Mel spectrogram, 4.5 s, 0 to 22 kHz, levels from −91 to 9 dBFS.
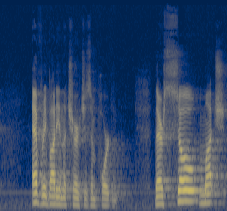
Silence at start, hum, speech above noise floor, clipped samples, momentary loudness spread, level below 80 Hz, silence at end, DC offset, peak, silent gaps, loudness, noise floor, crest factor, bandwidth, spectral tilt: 0.65 s; 60 Hz at -50 dBFS; 38 dB; under 0.1%; 14 LU; -64 dBFS; 0.05 s; under 0.1%; -2 dBFS; none; -20 LUFS; -57 dBFS; 18 dB; 13.5 kHz; -6 dB/octave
